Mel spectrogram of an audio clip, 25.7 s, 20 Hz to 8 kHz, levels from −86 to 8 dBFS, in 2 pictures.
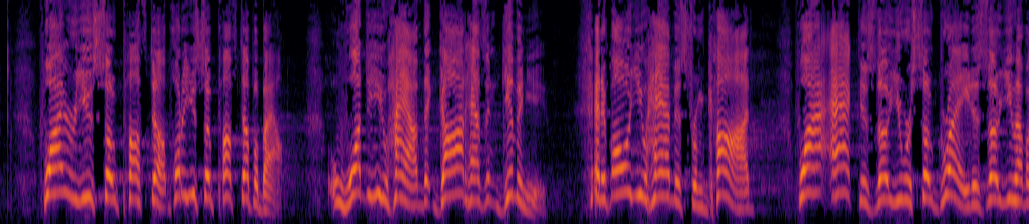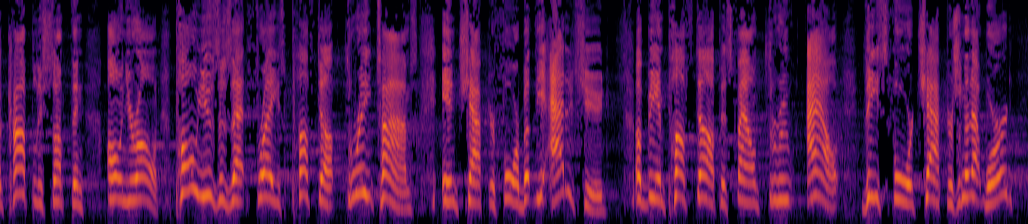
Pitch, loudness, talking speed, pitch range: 265 Hz, -28 LUFS, 175 wpm, 240-295 Hz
